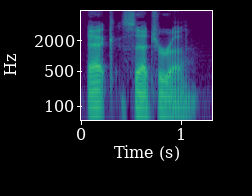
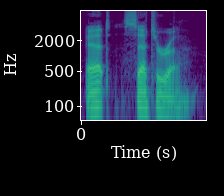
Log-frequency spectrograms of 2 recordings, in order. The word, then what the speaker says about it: et cetera: Another way that people mispronounce it is to take the word cetera and reduce it from three syllables down to two, like cetera. So the only advice I can give for this is to pronounce the T in et clearly, and all three syllables in the word cetera. So that would give you et cetera.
